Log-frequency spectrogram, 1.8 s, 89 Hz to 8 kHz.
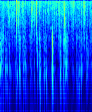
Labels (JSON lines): {"label": "biophony, sea urchins (Echinidae)", "recorder": "SoundTrap 600 or HydroMoth"}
